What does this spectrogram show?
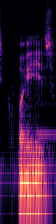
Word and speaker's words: quay: And I know we don't have any like keys or anything like that. I swear, I think that's how you pronounce it, right? Keys, quays, whatever. It's spelled Q-U-A-Y.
